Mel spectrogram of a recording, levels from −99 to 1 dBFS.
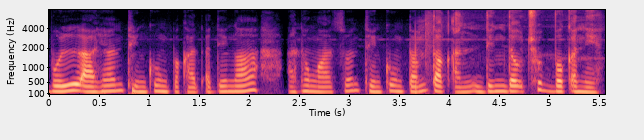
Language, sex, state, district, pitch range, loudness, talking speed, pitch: Mizo, female, Mizoram, Aizawl, 175-195 Hz, -20 LUFS, 215 wpm, 185 Hz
